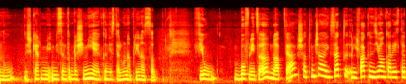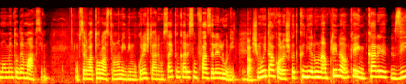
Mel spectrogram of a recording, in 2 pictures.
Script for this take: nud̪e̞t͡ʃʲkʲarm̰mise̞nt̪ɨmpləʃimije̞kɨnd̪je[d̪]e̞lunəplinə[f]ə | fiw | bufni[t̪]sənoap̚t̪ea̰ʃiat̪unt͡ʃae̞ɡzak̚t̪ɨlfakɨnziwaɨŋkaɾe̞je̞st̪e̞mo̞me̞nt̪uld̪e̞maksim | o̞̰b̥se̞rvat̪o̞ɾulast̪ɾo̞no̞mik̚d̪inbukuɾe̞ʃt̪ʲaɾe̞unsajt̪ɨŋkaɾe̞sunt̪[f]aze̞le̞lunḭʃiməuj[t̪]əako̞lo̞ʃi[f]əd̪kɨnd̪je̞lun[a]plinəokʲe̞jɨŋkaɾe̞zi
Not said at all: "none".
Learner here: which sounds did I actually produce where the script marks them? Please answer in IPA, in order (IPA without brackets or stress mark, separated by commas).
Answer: t̪, s, t̪, f, t̪, v, a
